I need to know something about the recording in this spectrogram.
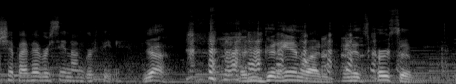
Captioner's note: laughing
